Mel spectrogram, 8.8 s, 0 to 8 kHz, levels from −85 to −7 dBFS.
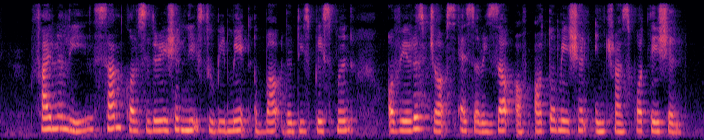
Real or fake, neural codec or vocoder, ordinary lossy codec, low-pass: fake; codec, 16 kHz, 2 kbps, X-Codec, WavLM features, trained on Multilingual LibriSpeech; none; 7.2 kHz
